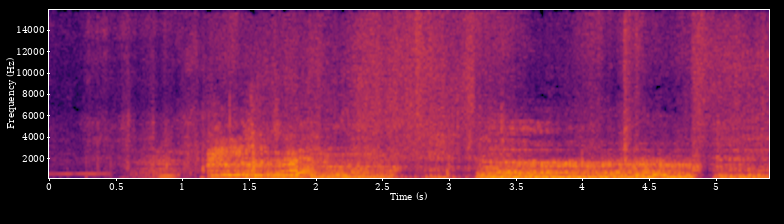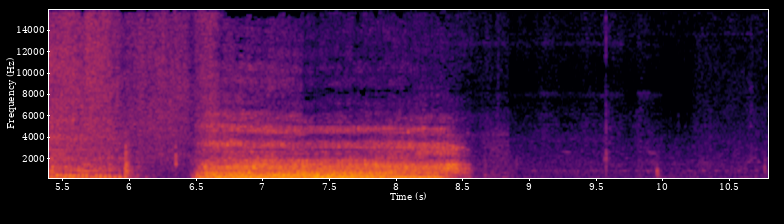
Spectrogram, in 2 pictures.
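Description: Lion growling loudly in four long, harsh bursts of a second or two each, the third one quieter, stopping abruptly near the end.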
